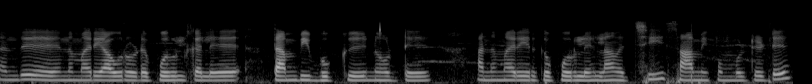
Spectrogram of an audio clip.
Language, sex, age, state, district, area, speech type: Tamil, female, 18-30, Tamil Nadu, Kallakurichi, rural, spontaneous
